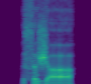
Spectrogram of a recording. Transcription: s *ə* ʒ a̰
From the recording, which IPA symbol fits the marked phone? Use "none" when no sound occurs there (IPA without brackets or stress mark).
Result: ə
